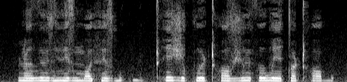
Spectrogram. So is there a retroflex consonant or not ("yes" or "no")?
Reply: yes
